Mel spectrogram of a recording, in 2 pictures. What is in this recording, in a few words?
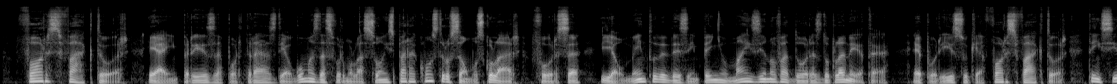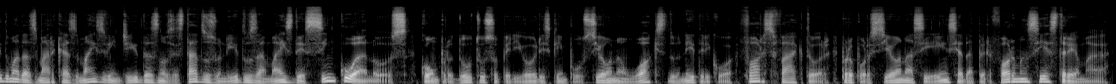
locutor brasil brazilian voiceover, locutor brasileño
